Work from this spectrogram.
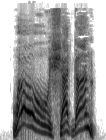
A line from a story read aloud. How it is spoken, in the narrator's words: bellowed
